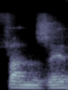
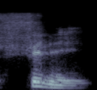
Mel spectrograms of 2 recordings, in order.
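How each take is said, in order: First: The name is said with a u vowel and s. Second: The name is said with an i vowel, no s. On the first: The speaker calls it wrong. "they don't pronounce it Funsey" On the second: The speaker calls it right. "they pronounce it Finny"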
